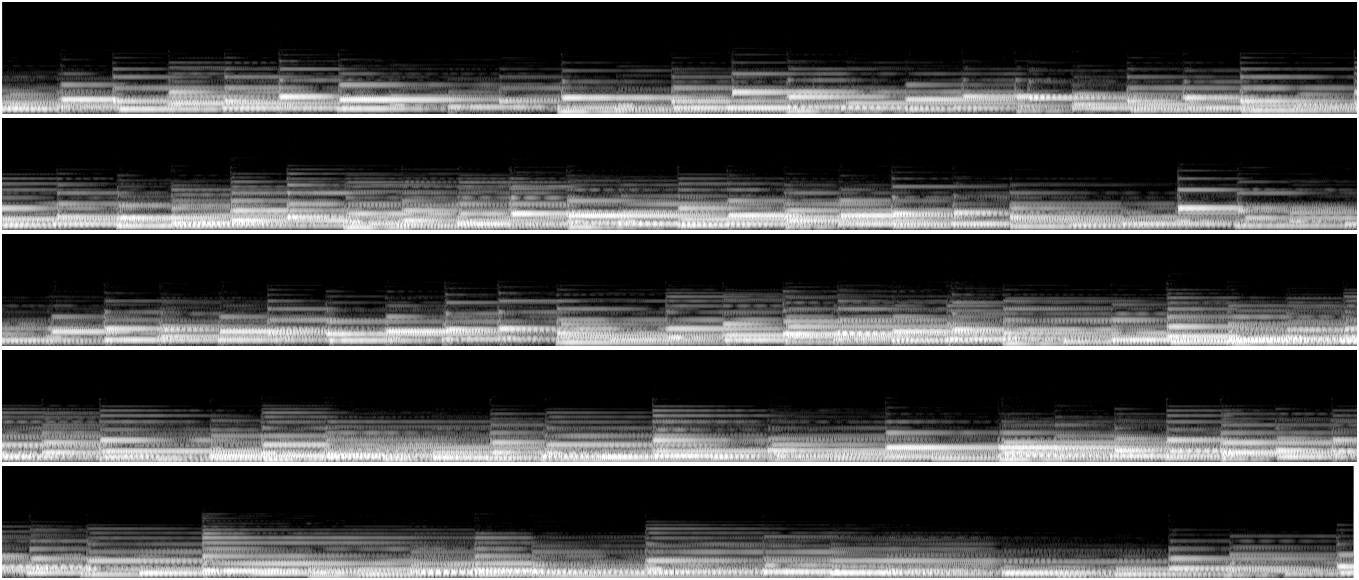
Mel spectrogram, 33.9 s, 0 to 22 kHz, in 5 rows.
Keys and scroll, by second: 14.6 typing, 21.5 ctrl+z, 26.7 x, 33.2 ctrl+d.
